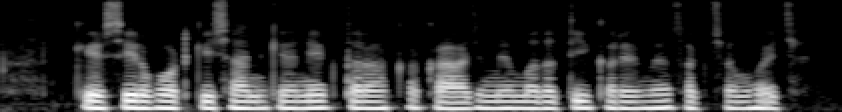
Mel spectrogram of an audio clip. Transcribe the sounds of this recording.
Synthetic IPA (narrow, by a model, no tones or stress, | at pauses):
kɪɾsiɾboːʈkɪsaːnkeənekt̪əɾəɦkakad͡ʒmẽməd̪ət̪ikəɾemẽsəkt͡ʃʰəmɦojt͡ʃʰɛ̥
